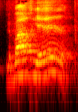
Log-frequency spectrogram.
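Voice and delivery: mock Franche-Comté accent, vowels drawn out. Tarot reader catches her regional accent, hammed-up Franche-Comté accent. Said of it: "s'il parle comme ça en Franche-Comté".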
